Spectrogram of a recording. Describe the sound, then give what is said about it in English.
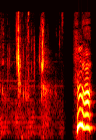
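Wet smacking and clicking of someone chewing gum in a few quick bites, followed by a short voiced sound like a brief laugh or murmur. “The laughter and the chewing gum, the cadence”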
